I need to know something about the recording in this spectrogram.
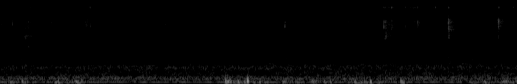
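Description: Crispy chicken skin crackles as fingers tear it apart.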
